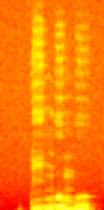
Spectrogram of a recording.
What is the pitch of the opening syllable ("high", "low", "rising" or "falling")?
high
